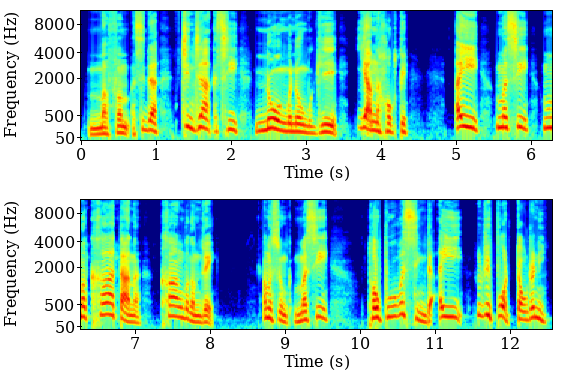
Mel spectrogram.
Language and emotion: Manipuri, angry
